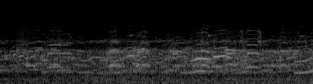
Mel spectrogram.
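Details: Canada geese in flight passing over a house, a flock giving a dense, continuous chorus of overlapping nasal honks with wavering pitch. No pauses, and no other clear sounds.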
